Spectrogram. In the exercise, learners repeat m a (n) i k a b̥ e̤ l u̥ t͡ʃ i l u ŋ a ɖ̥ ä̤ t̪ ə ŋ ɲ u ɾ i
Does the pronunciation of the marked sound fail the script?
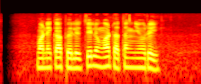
no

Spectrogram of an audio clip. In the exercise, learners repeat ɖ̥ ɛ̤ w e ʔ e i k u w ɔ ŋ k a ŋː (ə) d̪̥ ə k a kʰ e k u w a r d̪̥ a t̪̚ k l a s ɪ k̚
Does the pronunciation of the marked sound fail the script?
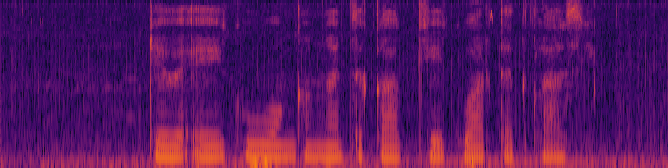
yes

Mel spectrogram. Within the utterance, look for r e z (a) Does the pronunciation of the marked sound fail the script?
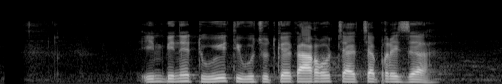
no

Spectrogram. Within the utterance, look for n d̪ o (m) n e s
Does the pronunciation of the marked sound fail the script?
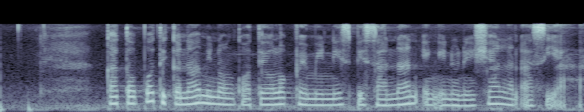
yes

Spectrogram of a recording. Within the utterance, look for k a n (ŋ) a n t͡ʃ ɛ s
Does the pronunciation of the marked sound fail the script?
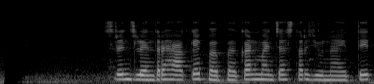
yes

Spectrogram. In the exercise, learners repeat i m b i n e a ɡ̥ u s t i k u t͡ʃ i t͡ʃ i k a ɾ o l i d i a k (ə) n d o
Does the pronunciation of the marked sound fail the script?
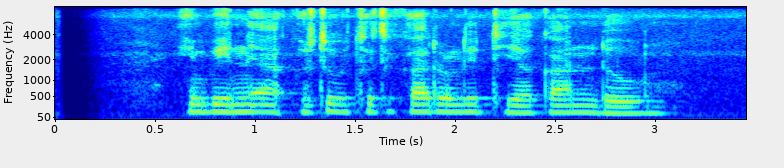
yes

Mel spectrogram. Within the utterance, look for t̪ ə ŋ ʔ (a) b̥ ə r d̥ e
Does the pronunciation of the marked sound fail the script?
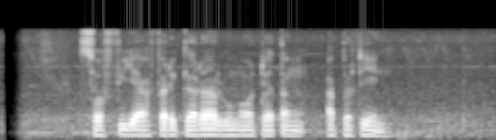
no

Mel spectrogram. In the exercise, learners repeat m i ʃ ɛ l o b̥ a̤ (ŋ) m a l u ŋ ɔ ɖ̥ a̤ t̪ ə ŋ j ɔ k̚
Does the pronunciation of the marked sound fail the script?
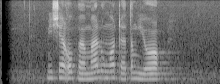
yes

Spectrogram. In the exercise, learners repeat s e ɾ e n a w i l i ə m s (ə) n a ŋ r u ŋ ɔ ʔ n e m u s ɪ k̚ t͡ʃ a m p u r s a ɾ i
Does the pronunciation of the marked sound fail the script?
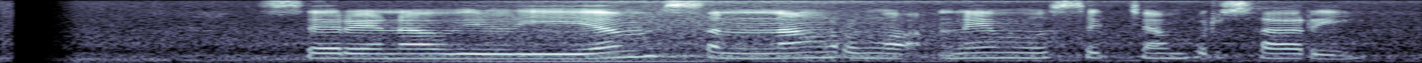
no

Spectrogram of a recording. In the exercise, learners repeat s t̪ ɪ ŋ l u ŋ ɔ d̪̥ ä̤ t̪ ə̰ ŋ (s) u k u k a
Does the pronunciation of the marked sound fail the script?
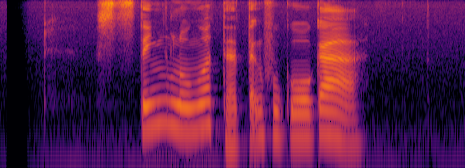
yes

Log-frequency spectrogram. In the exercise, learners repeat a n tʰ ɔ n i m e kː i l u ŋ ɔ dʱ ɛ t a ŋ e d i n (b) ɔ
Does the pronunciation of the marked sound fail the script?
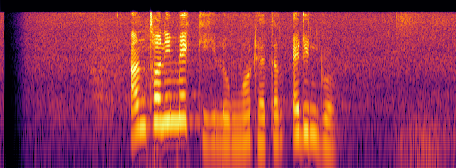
no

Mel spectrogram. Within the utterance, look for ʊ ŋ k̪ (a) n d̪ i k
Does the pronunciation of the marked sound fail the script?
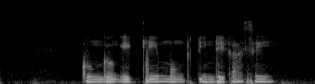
yes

